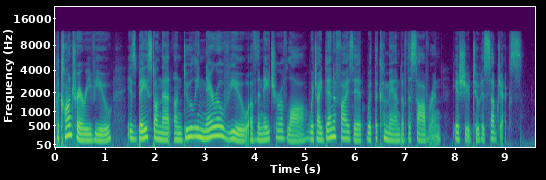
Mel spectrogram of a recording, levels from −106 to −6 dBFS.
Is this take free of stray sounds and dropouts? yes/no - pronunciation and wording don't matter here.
yes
